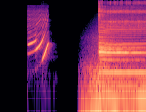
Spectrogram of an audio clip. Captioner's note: sliding whistle plays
